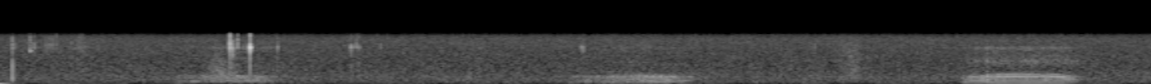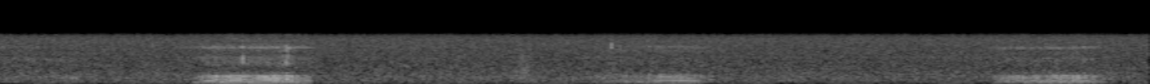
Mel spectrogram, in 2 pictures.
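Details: Soft, rumbling snores recurring steadily, about fifteen per minute, from a sleeping pet over a faint hiss, recorded with a camera's built-in audio recorder: snoring.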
